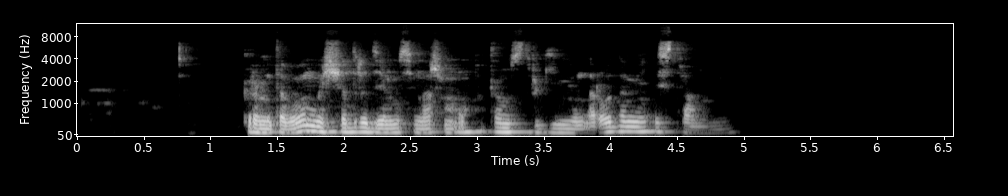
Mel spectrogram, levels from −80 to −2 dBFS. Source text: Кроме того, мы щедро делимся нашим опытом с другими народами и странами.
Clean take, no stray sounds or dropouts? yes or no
yes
